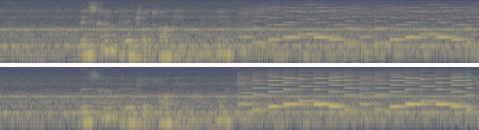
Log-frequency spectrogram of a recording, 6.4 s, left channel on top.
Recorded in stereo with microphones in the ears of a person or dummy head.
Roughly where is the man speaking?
Left.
